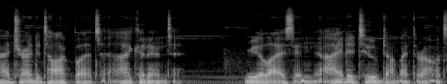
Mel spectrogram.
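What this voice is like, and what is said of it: Usual voice. Nothing is said of it.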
